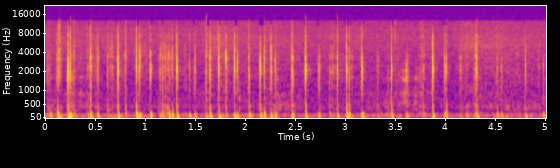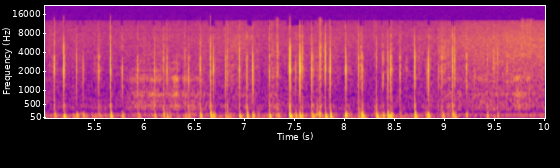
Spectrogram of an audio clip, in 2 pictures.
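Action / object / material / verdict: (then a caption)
tap / whole fresh lemon / citrus peel / none. A small, solid, whole fresh yellow lemon is held in one hand and tapped and scratched with the fingertips of the other hand. Quick, dense, soft taps give short dull thumps with bright crisp clicks, over a faint scratchy rustle. The level stays quiet throughout.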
